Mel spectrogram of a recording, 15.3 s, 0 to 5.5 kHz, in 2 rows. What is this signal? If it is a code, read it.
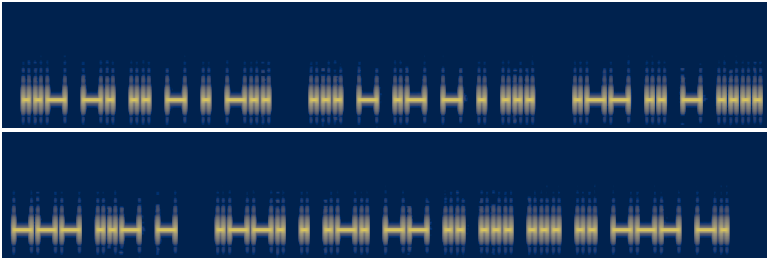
Morse code, heard as a keyed tone, about 20 wpm, 600 Hz. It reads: UNITED STATES WITHOUT PERMISSION
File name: cw-books / winnie-the-pooh / winnie-20wpm-page-0112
